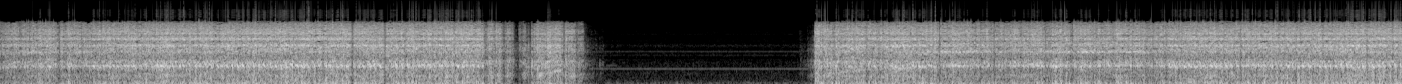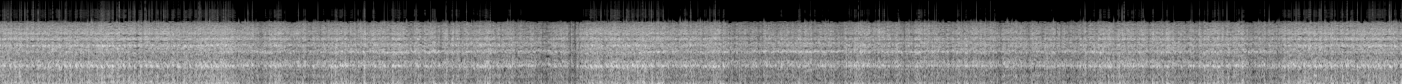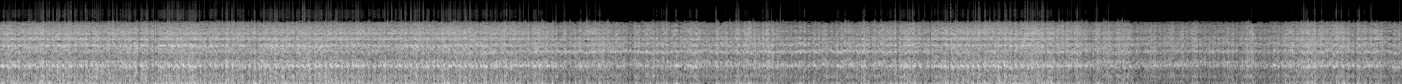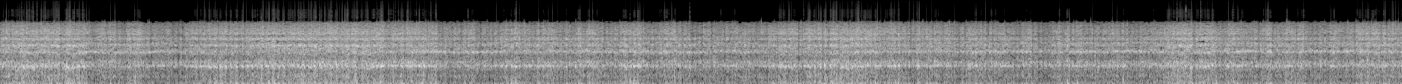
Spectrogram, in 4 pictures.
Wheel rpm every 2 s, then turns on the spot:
220, 210, 110, 0, 190, 230, 200, 210, 230, 220, 230, 230, 230, 220, 210, 220, 220, 230, 230, 220, 230, 220, 220, 230, 230, 230, 230, 230.
none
